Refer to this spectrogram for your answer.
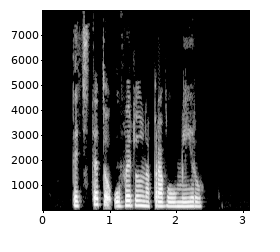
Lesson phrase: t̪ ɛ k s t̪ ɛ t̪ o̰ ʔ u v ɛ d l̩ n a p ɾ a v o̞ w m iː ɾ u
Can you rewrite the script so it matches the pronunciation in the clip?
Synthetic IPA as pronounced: t̪ ɛ c s t̪ ɛ t̪ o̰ ʔ u v ɛ d l̩ n a p ɾ a v o̞ w m iː ɾ u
